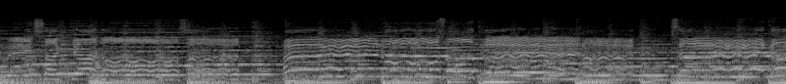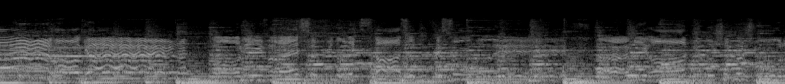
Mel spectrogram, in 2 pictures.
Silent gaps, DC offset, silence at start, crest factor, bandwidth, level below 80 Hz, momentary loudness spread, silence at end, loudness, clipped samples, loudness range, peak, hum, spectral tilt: none; under 0.1%; 0 s; 12 dB; 9.2 kHz; -32 dBFS; 4 LU; 0 s; -25 LUFS; under 0.1%; 3 LU; -14 dBFS; none; -5.5 dB/octave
